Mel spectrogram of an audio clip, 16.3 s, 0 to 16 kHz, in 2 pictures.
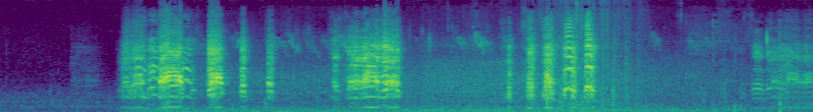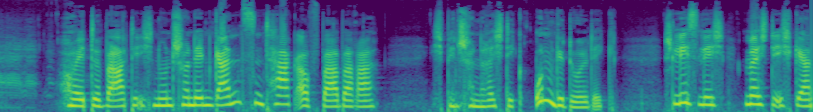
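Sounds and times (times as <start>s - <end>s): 
goose honking and cackling: 1.2s - 4.2s, 4.9s - 6.2s, 7.4s - 8.8s
speech: 8.8s - 16.2s.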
